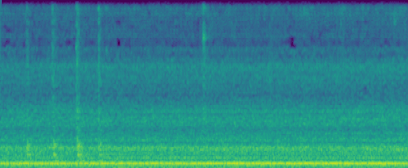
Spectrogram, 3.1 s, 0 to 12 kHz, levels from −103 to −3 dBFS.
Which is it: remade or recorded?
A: remade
